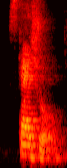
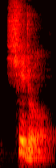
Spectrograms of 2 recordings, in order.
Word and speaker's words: schedule: next word is yok in american english the correct pronunciation of this word is yok okay and in british english the correct pronunciation of this word is yok but you should not pronounce of this word is yolk which is not a correct pronunciation okay that's why you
